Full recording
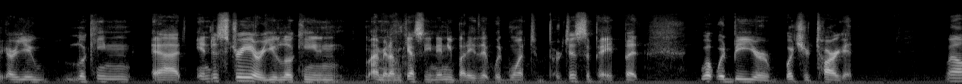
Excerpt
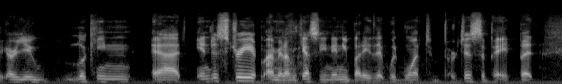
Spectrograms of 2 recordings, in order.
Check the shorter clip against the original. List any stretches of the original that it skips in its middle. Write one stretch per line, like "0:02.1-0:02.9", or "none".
0:02.5-0:03.6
